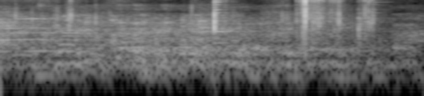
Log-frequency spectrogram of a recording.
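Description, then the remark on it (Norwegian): A knife cuts open a package, with steady rustling and scraping broken by two sharp snipping pops as the material gives way. “Og så fant jeg ikke saksa, så jeg måtte låne en kniv”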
